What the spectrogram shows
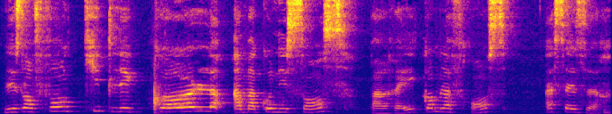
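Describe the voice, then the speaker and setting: A woman's voice: high voice, slow pace. A young woman from Martinique with a Martinican accent, chatting to camera in a casual tag video, hesitant with many fillers and restarts. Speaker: vlogger. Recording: echoey room, faint background hum.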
